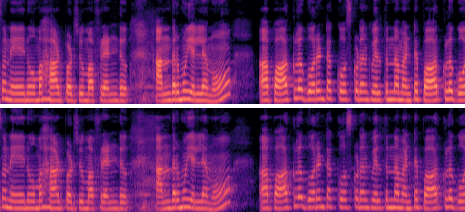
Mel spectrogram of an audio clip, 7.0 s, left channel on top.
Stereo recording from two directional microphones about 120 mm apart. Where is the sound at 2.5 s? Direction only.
35° left (ahead or behind).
